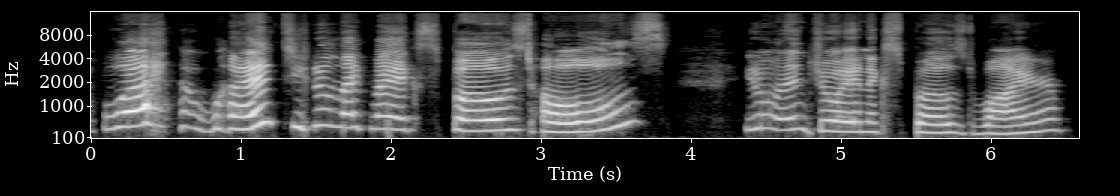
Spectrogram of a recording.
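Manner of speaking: high, loud, playfully offended; mock indignation. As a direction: protest in hammed-up disbelief. Teasing viewer about exposed outlet.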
